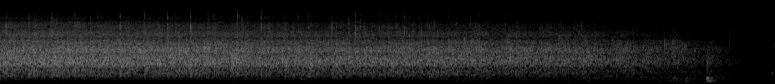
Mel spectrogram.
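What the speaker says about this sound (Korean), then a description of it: "큰 박수로 맞이하시겠습니다" Congregation at a Friday Holy Spirit service in Yeouido Full Gospel Church gives a pastor a warm welcome with dense, steady applause filling the hall, slowly tapering off near the end.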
